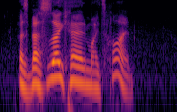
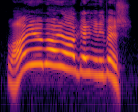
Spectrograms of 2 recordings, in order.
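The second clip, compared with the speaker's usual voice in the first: high, louder frustrated whine; 7 semitones higher, 5 dB louder than usual. Real, not acted. Streamer complains to chat about no fish, frustrated. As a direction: complain at the game.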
